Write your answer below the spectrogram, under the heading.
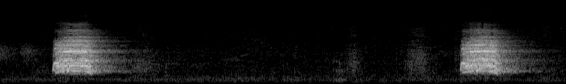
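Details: Barking deer roaming free, calling to friends: two loud, rough barks about four seconds apart, with a couple of faint soft knocks or rustles in the quiet gap between them.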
